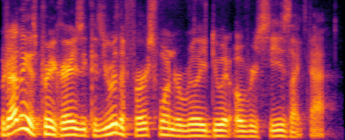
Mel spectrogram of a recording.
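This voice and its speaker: A male interviewer with an energetic, rapid delivery. He fires off questions and quick affirmations to keep the conversation moving. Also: mid-range voice. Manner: upbeat, quick prompts and affirmations. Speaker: interview host. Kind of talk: casual interview.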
